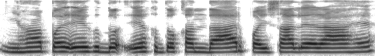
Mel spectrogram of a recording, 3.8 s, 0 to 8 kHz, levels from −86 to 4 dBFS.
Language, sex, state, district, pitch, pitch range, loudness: Hindi, male, Bihar, Jamui, 230 Hz, 220-245 Hz, -12 LUFS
